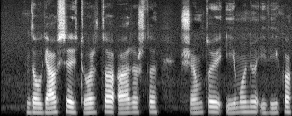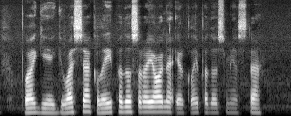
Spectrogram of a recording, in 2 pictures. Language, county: Lithuanian, Klaipėda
